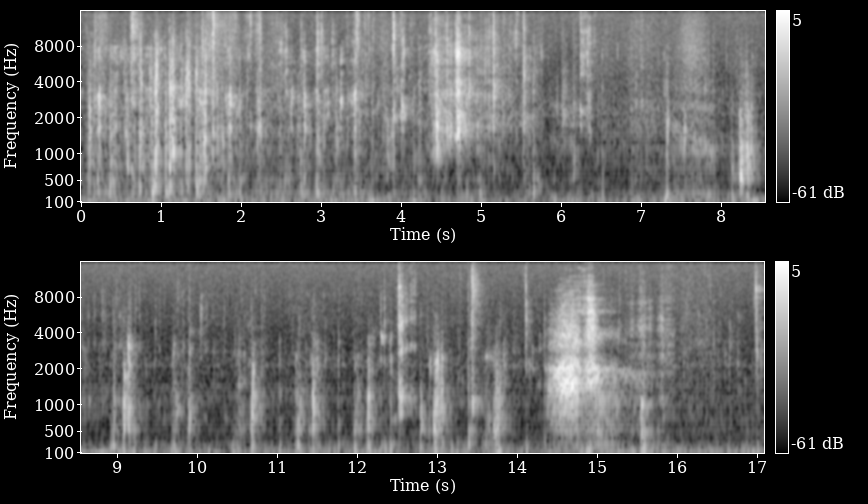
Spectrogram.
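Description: Close-miked mouth sounds of a person eating: chewing with many small wet clicks, and swallowing gulps of milk drunk from a small plastic bottle partway through.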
